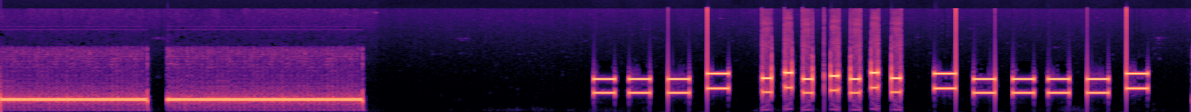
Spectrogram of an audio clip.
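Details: A steady dial tone breaks off, then a run of electronic telephone keypad beeps follows, with no animal voice anywhere.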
